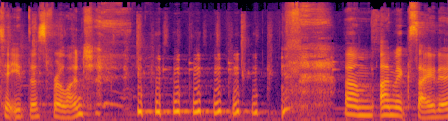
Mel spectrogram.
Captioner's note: laughs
